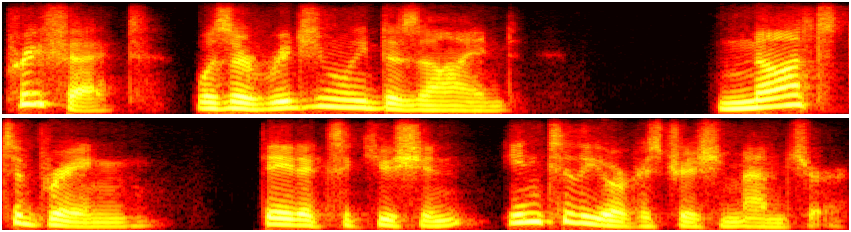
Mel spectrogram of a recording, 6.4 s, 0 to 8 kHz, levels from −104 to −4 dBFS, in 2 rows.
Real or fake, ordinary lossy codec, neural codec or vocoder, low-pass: fake; Opus, 16 kbps; codec, 16 kHz, 0.3 kbps, FocalCodec; 7.2 kHz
